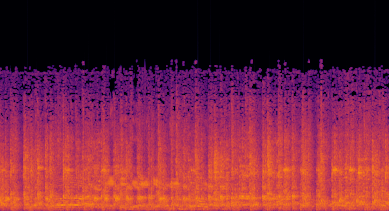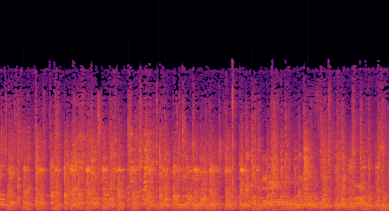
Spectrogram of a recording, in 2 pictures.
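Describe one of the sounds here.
Several men talk and chatter nearby.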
